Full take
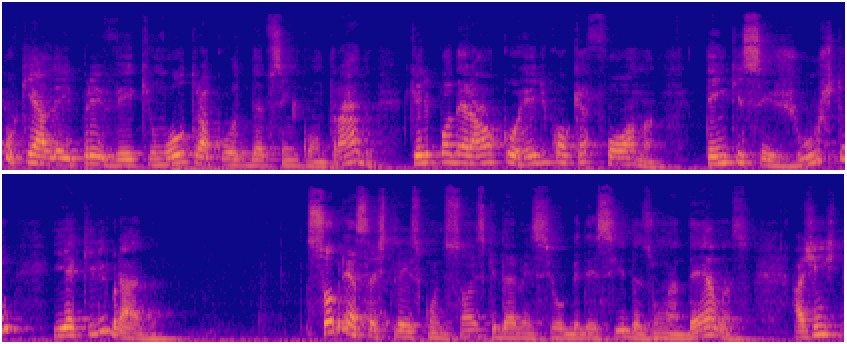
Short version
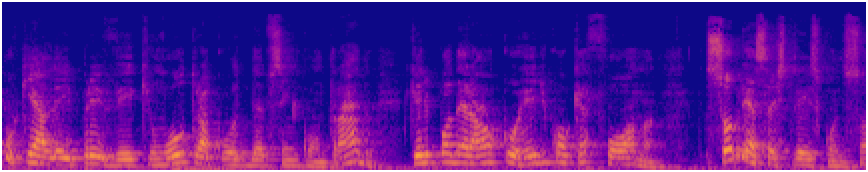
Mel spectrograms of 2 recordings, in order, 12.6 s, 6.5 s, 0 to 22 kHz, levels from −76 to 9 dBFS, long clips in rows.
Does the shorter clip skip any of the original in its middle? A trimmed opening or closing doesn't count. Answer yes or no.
yes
